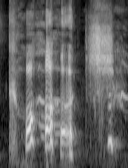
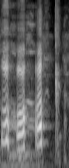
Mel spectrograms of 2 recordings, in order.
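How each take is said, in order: First: The name ends in a ch sound. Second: The name ends in a k sound. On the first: The speaker calls it right. "It's Koch" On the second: The speaker calls it wrong. "It's not Cock"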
